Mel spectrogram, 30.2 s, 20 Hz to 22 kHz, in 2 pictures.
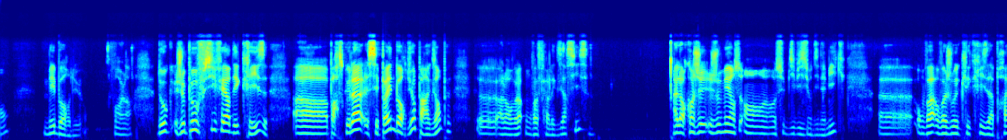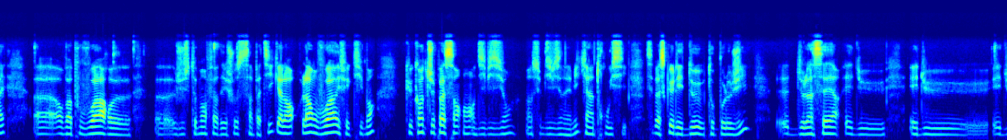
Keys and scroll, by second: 17.0 ctrl+z.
